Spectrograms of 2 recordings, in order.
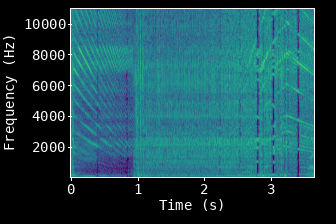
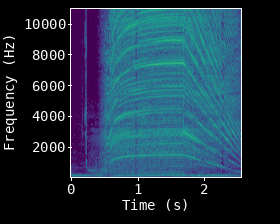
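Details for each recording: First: Dremel 4000 rotary tool, case opened, running rough and cutting out: high-pitched motor whine stutters and drops out as a brush fails to keep good contact with the commutator; a protrusion on the brush guide stopped the brush moving freely, and the owner suspects a worn brush. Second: Dremel 4000 rotary tool after repair, plastic tab on the brush guide carved away so the brush moves freely: whine climbs quickly to a steady high pitch, holds evenly without rattle or surging, then winds down smoothly; normal running.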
